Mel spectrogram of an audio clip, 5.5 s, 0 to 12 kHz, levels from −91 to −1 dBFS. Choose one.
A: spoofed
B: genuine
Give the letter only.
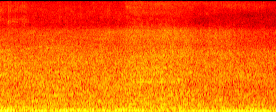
B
